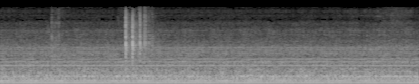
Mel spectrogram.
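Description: Steady low electrical hum, with a brief cluster of light clicks a little over a second in as taped resistors and LEDs are picked up and handled.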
